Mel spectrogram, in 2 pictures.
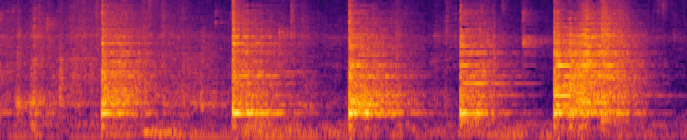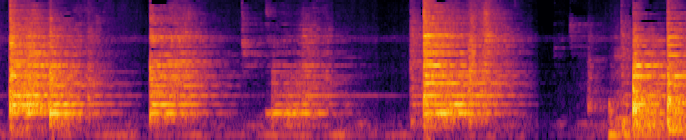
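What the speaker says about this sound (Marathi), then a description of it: "हीच कढई ठेवायची, त्यामध्ये थोडंसं तेल आहे" A metal kadhai and other kitchen utensils clatter and clank in a quick series of sharp, bright knocks and scrapes as the pan is handled and set down. The sounds are close and there is no speech.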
